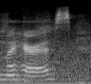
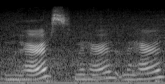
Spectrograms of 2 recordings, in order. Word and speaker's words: Mujeres: We are here and raring to go for our sailing trip and snorkeling to Isla Majuras, because apparently I've been saying it wrong this whole time. Majuras, it's Mujeres.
